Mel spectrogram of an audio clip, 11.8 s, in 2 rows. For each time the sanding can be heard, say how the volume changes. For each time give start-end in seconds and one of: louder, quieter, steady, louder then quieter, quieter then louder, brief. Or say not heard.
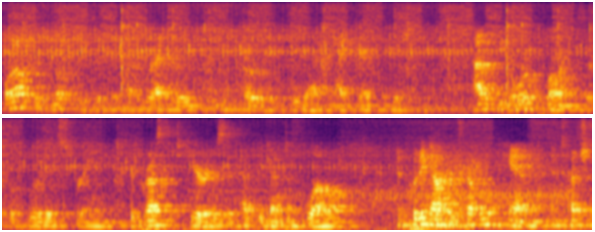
not heard.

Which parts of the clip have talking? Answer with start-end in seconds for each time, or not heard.
0.0-11.7.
